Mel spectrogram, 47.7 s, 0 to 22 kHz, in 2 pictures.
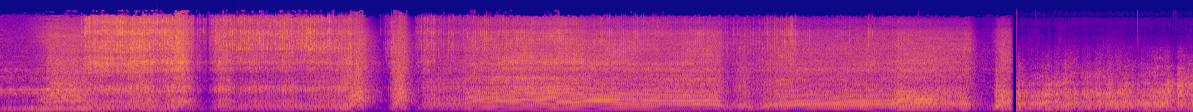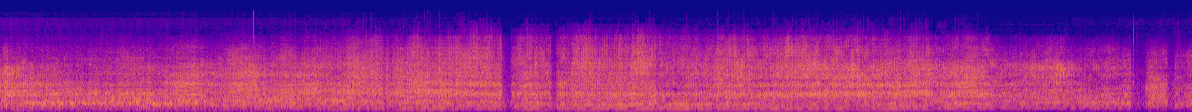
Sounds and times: Motorboat, speedboat: 0:00.0 - 0:47.7.

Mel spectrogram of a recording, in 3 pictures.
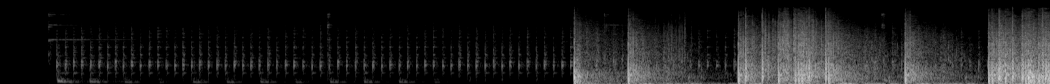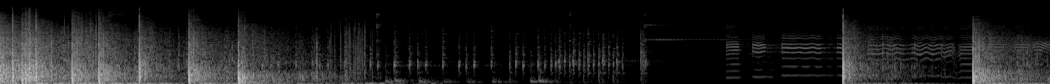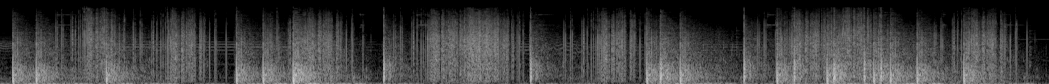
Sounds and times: Music: 0:00.5 - 0:31.4
Firecracker: 0:05.7 - 0:14.5, 0:18.9 - 0:31.4.

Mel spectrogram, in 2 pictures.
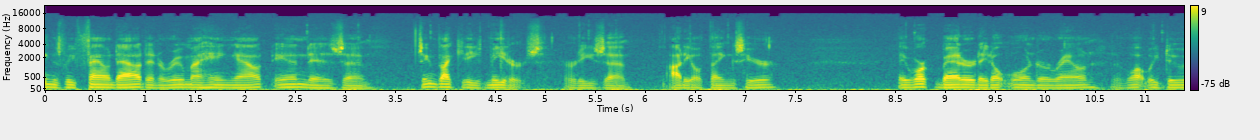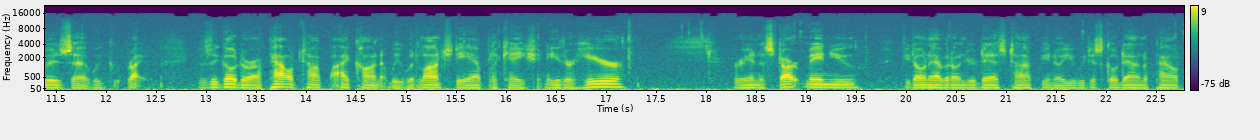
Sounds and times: Speech: 0:00.0 - 0:07.3, 0:08.5 - 0:17.3, 0:18.3 - 0:22.7.

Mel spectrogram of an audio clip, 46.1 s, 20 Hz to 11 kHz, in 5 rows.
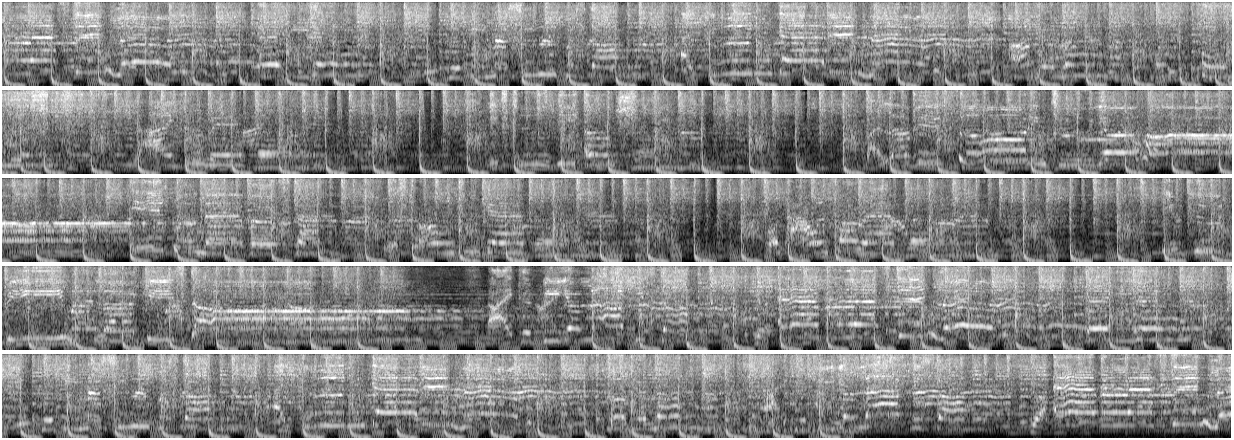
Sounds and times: Trance music: 0:00.0 - 0:46.1.

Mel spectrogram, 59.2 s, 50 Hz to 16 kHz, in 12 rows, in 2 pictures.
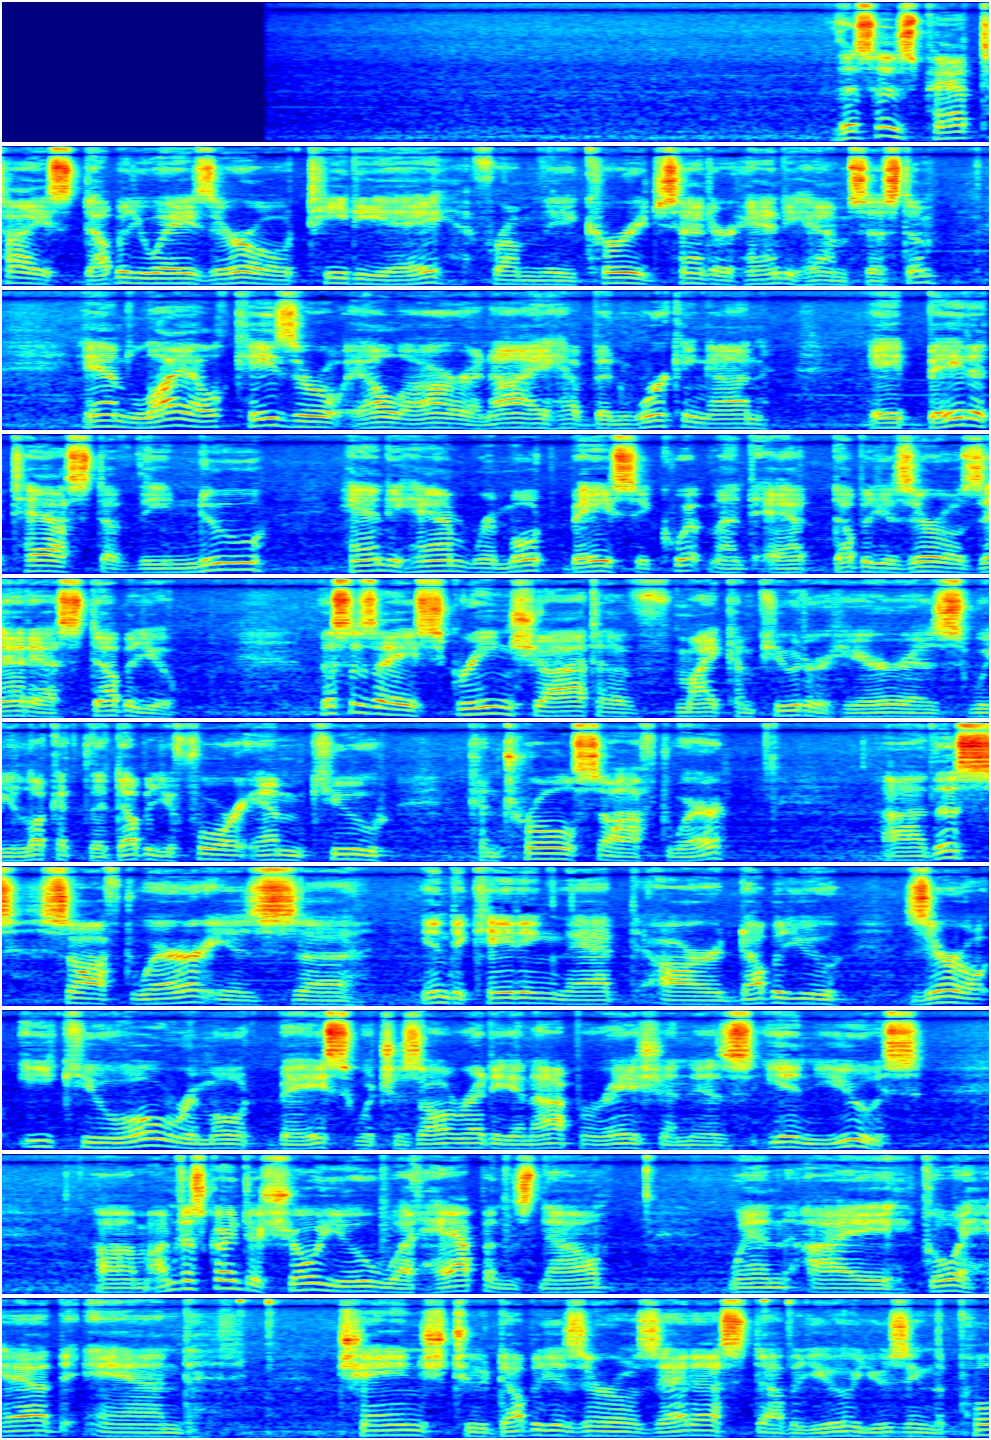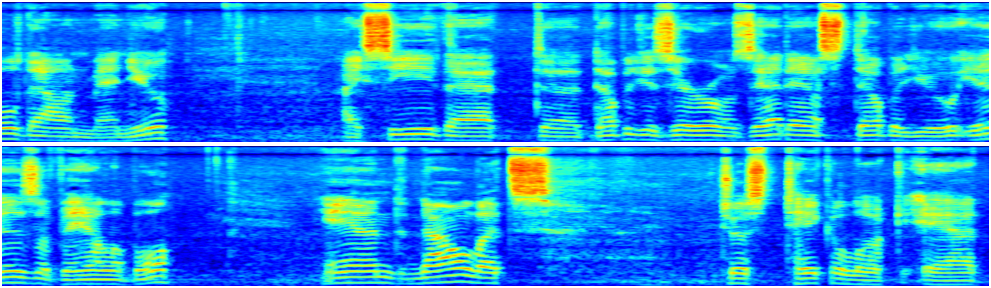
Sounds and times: Speech: 0:04.2 - 0:20.7, 0:21.3 - 0:28.4, 0:29.1 - 0:39.2, 0:39.9 - 0:50.3, 0:51.0 - 0:55.2, 0:55.9 - 0:57.2, 0:57.9 - 0:59.2.

